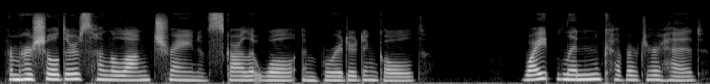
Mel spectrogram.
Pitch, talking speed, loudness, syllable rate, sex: 205 Hz, 150 wpm, -17 LUFS, 4.4 syllables/s, female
